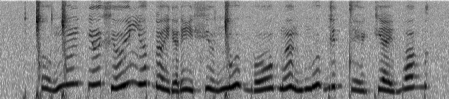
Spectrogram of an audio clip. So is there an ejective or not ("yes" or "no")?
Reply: no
